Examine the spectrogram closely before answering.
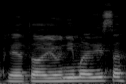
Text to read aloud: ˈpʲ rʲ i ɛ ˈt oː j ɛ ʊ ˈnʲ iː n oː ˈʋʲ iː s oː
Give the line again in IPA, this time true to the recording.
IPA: ˈpʲ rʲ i ɛ ˈt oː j ɛ ʊ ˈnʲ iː m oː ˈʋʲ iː s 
